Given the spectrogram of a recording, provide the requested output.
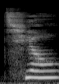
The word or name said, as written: qiao1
